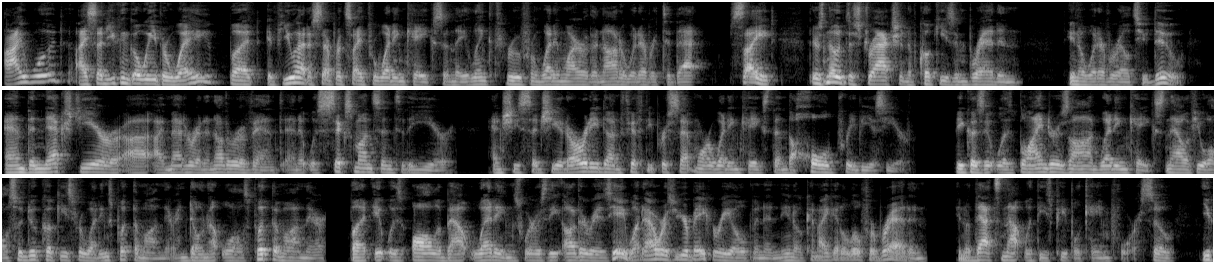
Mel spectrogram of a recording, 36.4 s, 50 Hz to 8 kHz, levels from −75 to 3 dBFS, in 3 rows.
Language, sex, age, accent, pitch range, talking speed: English, male, 50-69, American, 115-135 Hz, 245 wpm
